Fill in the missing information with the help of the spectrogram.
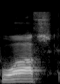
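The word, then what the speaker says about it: WoFS: The acronym is pronounced WAFS.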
